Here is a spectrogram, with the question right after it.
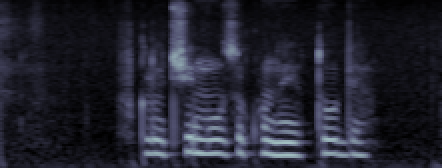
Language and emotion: Russian, neutral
